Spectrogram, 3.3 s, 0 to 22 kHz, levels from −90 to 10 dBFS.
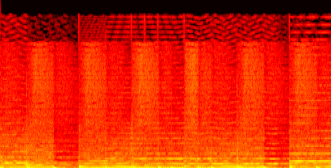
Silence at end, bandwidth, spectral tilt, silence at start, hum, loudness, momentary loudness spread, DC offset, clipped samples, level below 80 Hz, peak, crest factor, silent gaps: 0 s; over 20 kHz; -5 dB/octave; 0 s; none; -19 LUFS; 2 LU; under 0.1%; under 0.1%; -30 dBFS; -6 dBFS; 14 dB; none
